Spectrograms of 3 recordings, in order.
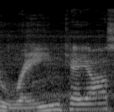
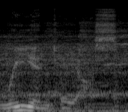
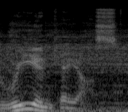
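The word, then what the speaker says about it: Reinkaos: I said Rain Chaos for years too, but I watched an interview with him with John Nutfight, and he pronounced it Re-in Chaos. So it's Re-in Chaos, like to chaos again.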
